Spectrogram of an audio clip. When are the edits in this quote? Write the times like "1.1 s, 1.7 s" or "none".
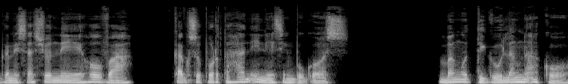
4.2 s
